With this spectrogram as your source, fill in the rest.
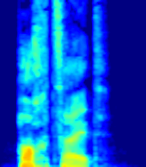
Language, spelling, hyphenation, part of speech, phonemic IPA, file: German, Hochzeit, Hoch‧zeit, noun, /ˈhɔxˌt͡saɪ̯t/, De-Hochzeit.ogg
- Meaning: wedding, marriage (a ceremony in which people are married and/or a celebration thereof)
